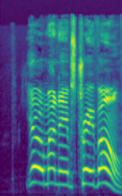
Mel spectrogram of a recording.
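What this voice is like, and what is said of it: Put-on 1970s Black American voice. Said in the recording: “Do an ethnic voice. ... That does not sound like a black guy. ... Yes, it does. It's amazing. ... It's like a 70s black guy.”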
